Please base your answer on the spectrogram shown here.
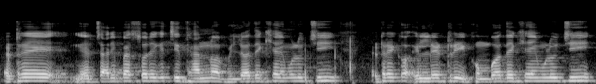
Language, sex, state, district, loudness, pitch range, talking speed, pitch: Odia, male, Odisha, Nuapada, -15 LUFS, 145-160 Hz, 150 wpm, 155 Hz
